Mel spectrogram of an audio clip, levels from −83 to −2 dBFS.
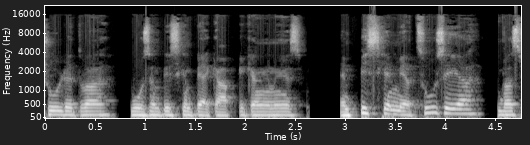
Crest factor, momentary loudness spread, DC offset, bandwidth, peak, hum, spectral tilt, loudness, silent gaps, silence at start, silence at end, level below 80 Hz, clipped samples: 14 dB; 10 LU; under 0.1%; over 20 kHz; 0 dBFS; none; -4.5 dB/octave; -14 LUFS; 0.80-0.85 s, 2.65-2.94 s, 4.47-4.51 s; 0 s; 0 s; -34 dBFS; under 0.1%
